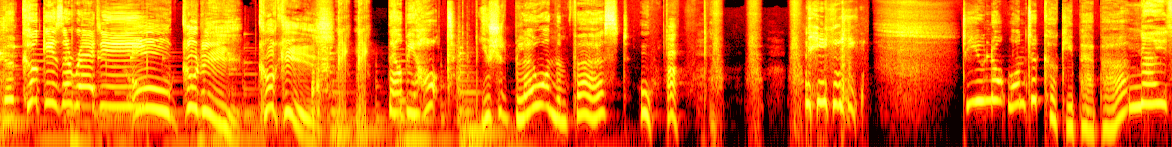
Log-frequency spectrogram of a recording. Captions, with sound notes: The cookies are ready! Ooh, goody! Cookies! They'll be hot, you should blow on them first. Ooh, ah! (BLOWS) (GIGGLES AND BLOWS) Do you not want a cookie, Peppa?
